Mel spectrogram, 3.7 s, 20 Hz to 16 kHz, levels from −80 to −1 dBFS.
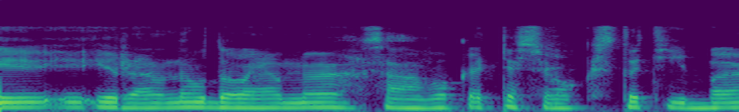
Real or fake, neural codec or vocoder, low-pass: fake; codec, 16 kHz, 4 kbps, X-Codec, HuBERT features, trained on general audio; 7.2 kHz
